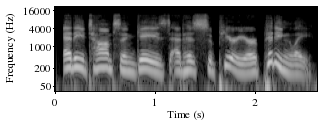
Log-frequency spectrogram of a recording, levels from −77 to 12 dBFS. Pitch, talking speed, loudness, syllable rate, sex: 175 Hz, 160 wpm, -17 LUFS, 5.3 syllables/s, female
